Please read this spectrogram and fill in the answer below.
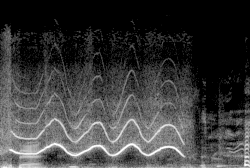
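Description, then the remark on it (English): A loud whistled imitation of an ambulance siren by a woman, rising and falling in about three smooth wailing cycles before breaking off, with faint voices and murmurs around it. “There it is. See, there she did an ambulance.”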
